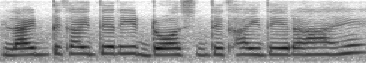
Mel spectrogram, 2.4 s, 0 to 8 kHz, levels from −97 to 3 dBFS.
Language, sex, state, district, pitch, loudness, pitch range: Hindi, female, Uttar Pradesh, Muzaffarnagar, 290 Hz, -16 LUFS, 285-325 Hz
